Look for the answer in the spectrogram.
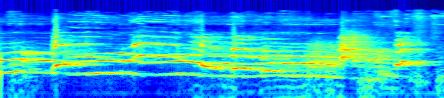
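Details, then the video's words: Three white huskies in a joint howl, several sliding voices overlapping, with short yips punctuating the sustained wavering tones. "Three Howling Huskies"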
